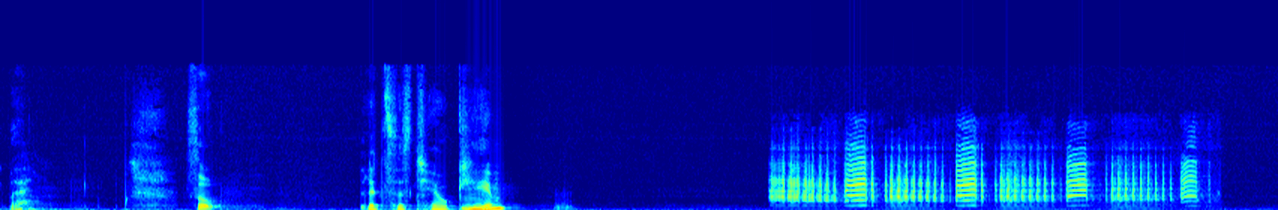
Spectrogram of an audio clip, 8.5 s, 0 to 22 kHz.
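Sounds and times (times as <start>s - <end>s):
speech: 1.3s - 1.6s, 2.4s - 3.5s
penguin braying call: 5.1s - 8.2s.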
